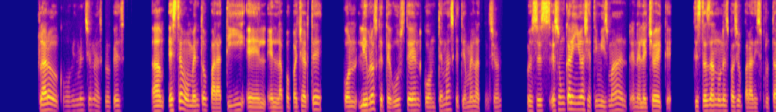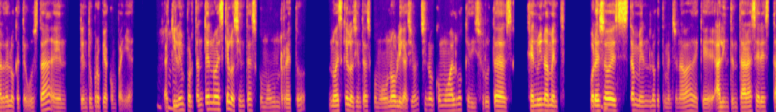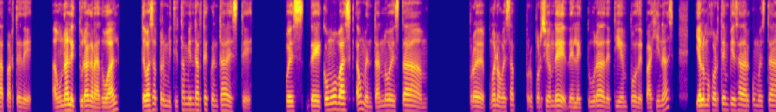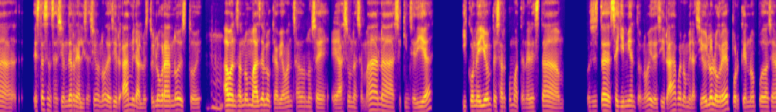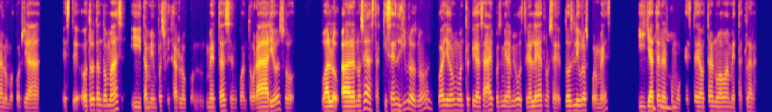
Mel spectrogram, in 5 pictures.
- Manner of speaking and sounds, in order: none
- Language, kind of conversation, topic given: Spanish, advice, ¿Por qué no logro leer todos los días aunque quiero desarrollar ese hábito?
